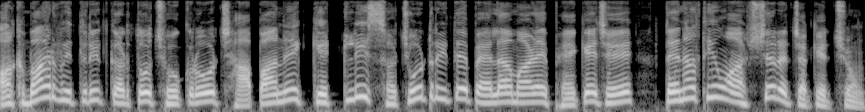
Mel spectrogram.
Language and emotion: Gujarati, surprised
